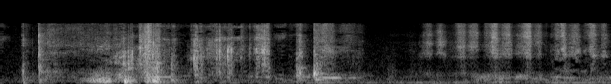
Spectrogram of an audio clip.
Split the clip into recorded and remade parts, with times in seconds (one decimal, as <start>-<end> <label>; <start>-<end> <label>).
0.0-3.9 recorded; 3.9-5.5 remade; 5.5-6.1 recorded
